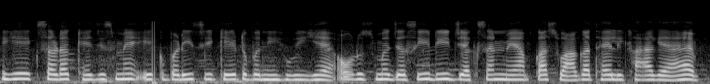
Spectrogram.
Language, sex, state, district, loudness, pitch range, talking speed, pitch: Hindi, female, Jharkhand, Deoghar, -14 LUFS, 220-240 Hz, 210 wpm, 225 Hz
